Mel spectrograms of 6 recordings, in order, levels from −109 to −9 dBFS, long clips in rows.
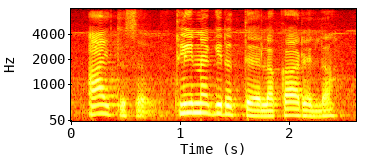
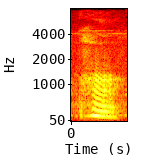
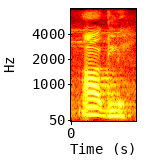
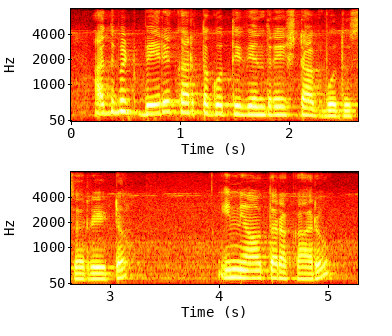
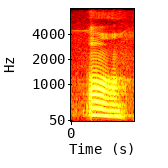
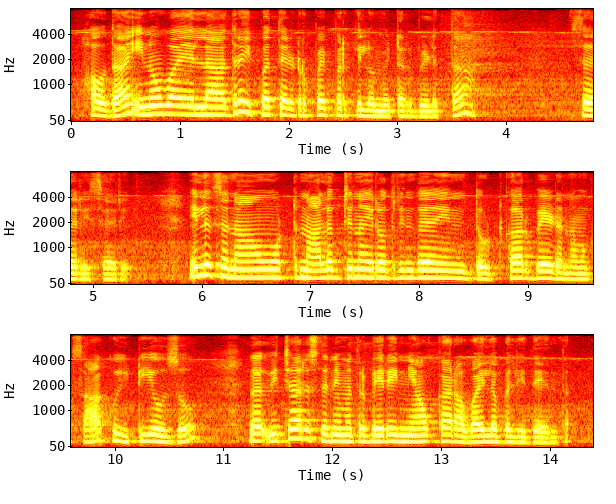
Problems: none marked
